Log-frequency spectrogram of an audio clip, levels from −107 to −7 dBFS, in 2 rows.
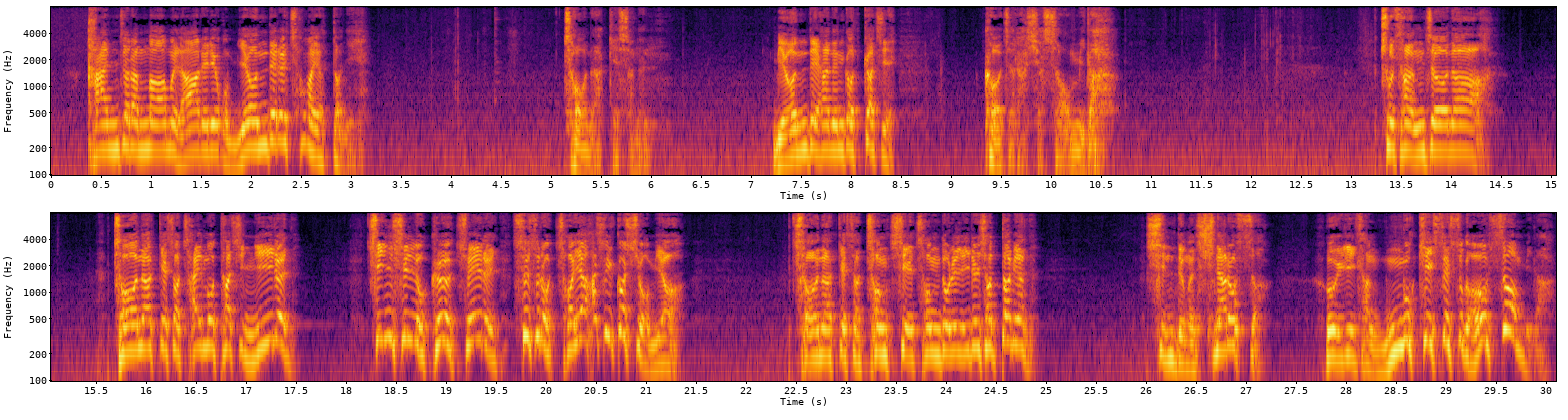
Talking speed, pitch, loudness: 210 characters per minute, 185 Hz, -21 LUFS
